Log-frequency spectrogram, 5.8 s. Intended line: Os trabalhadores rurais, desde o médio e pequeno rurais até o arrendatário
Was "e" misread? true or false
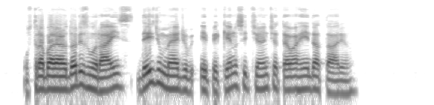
false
